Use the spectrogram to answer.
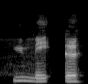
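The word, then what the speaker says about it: Umeå: Avant que je parle de Black Lion Records, Félix, il dit le rond sur le A, ça se prononce E. Donc, le band, la place d'où ils viennent, c'est UME E.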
